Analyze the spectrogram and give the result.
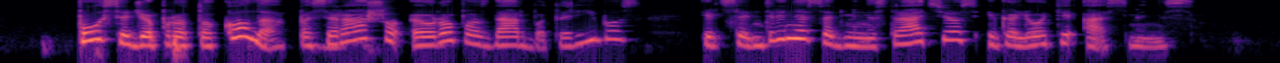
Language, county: Lithuanian, Šiauliai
